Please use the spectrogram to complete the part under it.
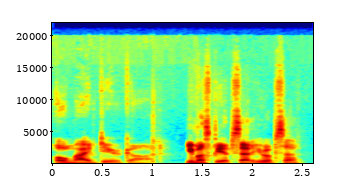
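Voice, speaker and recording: Man acting a menacing band director, swinging pitch. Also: expressive, a little fast. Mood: furious bullying. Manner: cutting, condescending, explosive. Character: menacing, domineering band director bullying his musicians. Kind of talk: parody sketch of an intense music drama.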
